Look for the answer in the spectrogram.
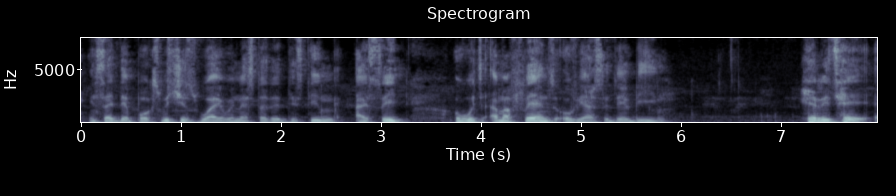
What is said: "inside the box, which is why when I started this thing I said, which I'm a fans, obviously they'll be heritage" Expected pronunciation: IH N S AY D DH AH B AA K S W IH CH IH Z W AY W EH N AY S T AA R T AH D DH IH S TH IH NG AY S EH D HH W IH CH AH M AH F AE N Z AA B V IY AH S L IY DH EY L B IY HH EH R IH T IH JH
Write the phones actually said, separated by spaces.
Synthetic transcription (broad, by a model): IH N S AY D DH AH B AA K S W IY CH IH Z W AY W EH N AY S T AA T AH D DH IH S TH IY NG AY S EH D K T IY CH AH M AH F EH N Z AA V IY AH S L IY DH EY L B IY HH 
